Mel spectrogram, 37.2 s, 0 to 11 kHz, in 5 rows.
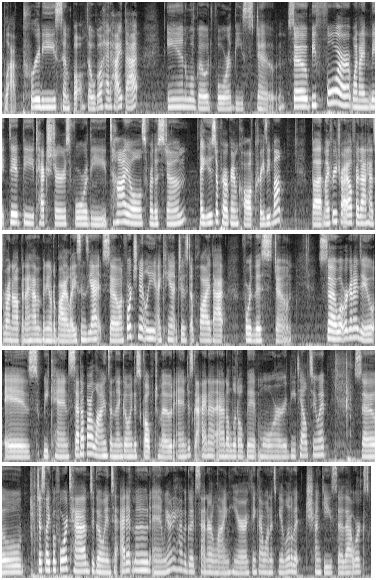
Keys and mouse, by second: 29.3 KP_1, 30.4 Tab, 37.0-37.2 right drag.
